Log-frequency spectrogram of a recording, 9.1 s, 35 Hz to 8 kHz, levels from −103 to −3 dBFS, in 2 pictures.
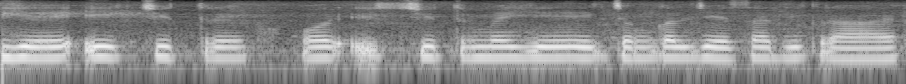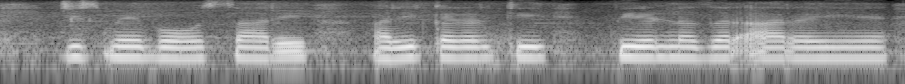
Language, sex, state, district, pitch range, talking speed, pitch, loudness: Hindi, female, Uttar Pradesh, Ghazipur, 185-195 Hz, 170 wpm, 190 Hz, -19 LUFS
